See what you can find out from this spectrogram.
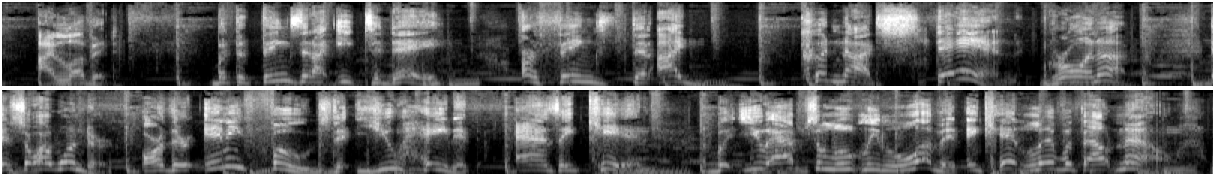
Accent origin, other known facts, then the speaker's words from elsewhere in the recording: Midwest, United States; And then I'm from the Midwest. Anybody from the Midwest, you know what I'm going to say.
